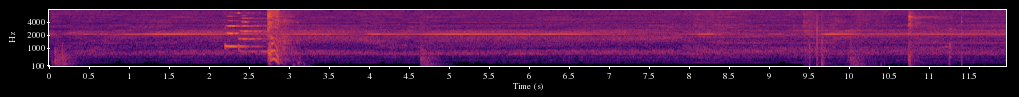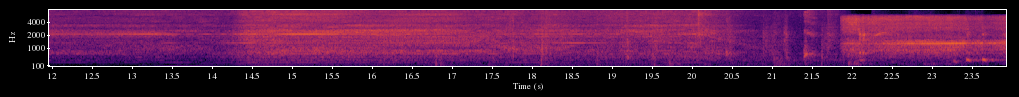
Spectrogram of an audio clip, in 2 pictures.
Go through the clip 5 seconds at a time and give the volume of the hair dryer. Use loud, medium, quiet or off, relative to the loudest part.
medium, medium, medium, loud, loud.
